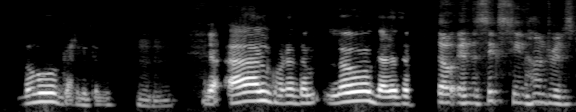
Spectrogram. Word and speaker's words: algorithm: like Alor yeah the the sound is Alm and this is logarithm Lo yeah so the big sound is in the front algorithm logarithm lthm yeah algorithm logarithm so in the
